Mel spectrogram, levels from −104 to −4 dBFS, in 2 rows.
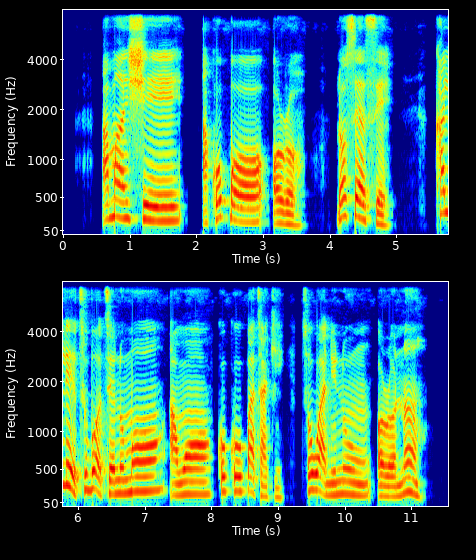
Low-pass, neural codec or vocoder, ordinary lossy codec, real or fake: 7.2 kHz; none; none; real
